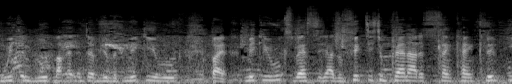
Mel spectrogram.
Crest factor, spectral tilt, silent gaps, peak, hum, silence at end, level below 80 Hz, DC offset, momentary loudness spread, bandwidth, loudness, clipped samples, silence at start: 16 dB; -6 dB/octave; none; -2 dBFS; none; 0 s; -38 dBFS; under 0.1%; 3 LU; 14 kHz; -20 LUFS; under 0.1%; 0 s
